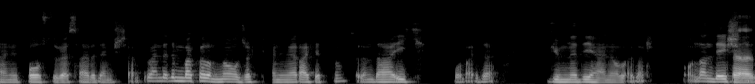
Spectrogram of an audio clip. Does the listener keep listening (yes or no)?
yes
